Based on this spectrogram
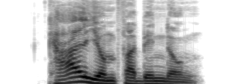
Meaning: potassium compound
- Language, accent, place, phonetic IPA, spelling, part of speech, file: German, Germany, Berlin, [ˈkaːli̯ʊmfɛɐ̯ˌbɪndʊŋ], Kaliumverbindung, noun, De-Kaliumverbindung.ogg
